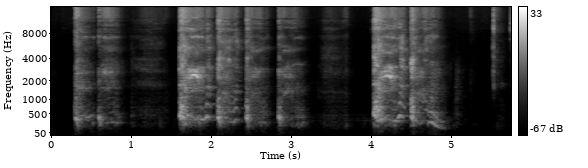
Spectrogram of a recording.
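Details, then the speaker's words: Adult woman with lupus and anti-Jo-1 antibody lung involvement, never a smoker, speaking live: about eight harsh, forceful coughs in three quick bouts with brief quiet gaps; chronic cough. "So that's why you'll hear me be um coughing and you'll hear tell people say get something to drink cuz they hear it."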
